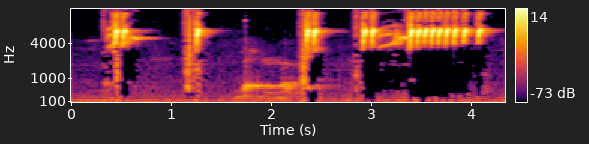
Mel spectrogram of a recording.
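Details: Crimson sunbird trapping lure: sharp high chips, then a faint lower note and a fast rattling run of repeated high ticks at the end.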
